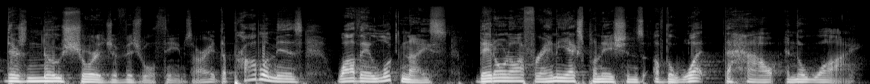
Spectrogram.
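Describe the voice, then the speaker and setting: A man's voice: mid-range voice, warm tone. A man teaching design in a direct lecture style, asking rhetorical questions and using mild sarcasm. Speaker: design instructor.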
